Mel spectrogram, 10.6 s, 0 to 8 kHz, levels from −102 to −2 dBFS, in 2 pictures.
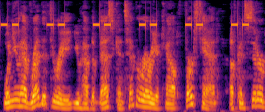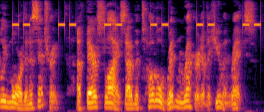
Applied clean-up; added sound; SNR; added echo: classical method WPE with log-MMSE.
